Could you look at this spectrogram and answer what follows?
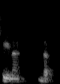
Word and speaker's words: synecdoche: synecdoche, pronounced synecdoche.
